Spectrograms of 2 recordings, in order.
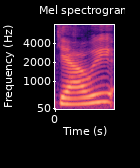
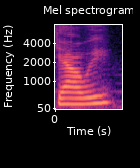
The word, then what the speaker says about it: yaoi: Most people say it like yaoi. I say it like yaoi. If you think about it, just an instance, right? Okay, it's yaoi, but if you say it fast, it's just yaoi.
